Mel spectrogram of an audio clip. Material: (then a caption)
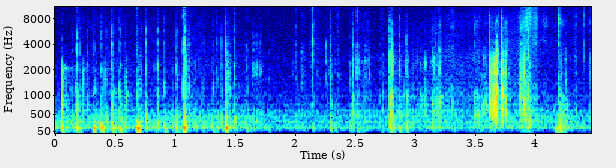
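Cardboard. A small, flat holographic cardboard press-on nail box with a clear plastic window is held in both hands and tapped and scratched with fingernails. Quick, dry, crunchy taps with soft low thumps come first, followed by quieter scratching and a brighter crinkling burst near the end.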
